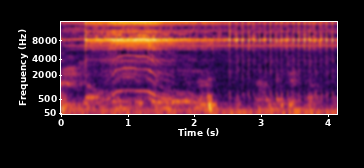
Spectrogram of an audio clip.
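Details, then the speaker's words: Furitek Komodo brushless motor in an RC crawler at low throttle, right at crawling speed: a rising whir, then quick uneven clicking and ratcheting; the motor cogs roughly and the owner suspects a bad motor. "but that speed right there that it makes this sound is like perfect crawling speed so i'm a little pissed"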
